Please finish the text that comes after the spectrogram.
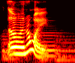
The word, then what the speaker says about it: Illinois: yes my name is Illinois and I need an airline ticket to um well Illinois mhm no the s is silent as the sun set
